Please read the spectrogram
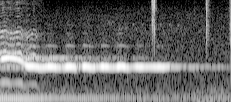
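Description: A whistled note in a western-style music score over a low drone: the pitch bends up and back down at the start, then holds steady and fades away near the end.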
